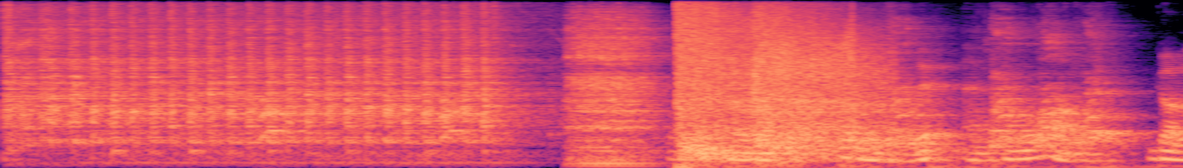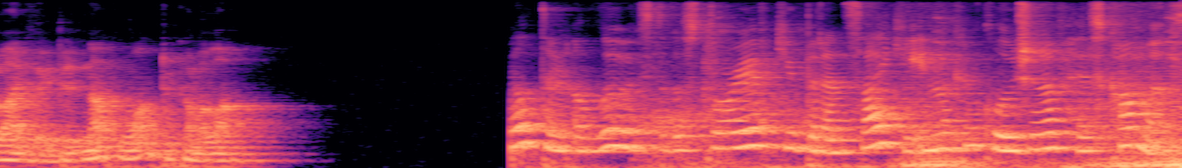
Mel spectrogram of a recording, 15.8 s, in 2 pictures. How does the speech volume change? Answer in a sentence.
The loudness of the speech goes up.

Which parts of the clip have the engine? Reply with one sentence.
You can hear the engine from 0.0 to 4.4 s and from 13.8 to 15.7 s.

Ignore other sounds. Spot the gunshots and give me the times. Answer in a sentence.
The gunshots can be heard from 4.5 to 6.0 s.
